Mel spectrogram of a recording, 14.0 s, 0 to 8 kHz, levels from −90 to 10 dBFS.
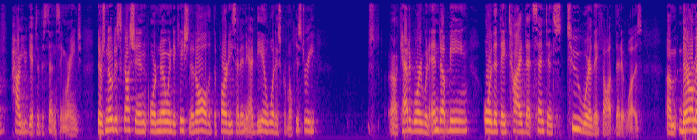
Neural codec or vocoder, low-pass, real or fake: none; 7.2 kHz; real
